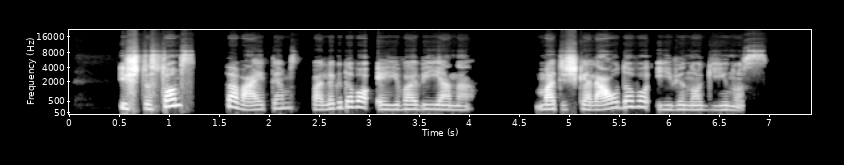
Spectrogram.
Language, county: Lithuanian, Šiauliai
